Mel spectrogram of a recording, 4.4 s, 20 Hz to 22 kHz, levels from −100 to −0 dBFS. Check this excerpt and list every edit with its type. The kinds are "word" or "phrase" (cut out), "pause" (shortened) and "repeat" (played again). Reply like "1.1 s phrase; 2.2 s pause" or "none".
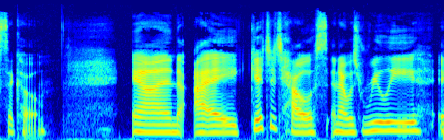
none

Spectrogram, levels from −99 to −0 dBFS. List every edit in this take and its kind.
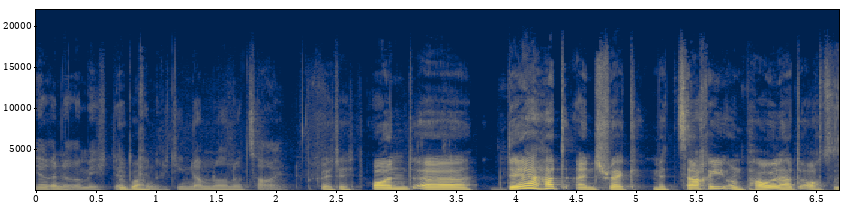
2.7 s pause; 3.7 s pause

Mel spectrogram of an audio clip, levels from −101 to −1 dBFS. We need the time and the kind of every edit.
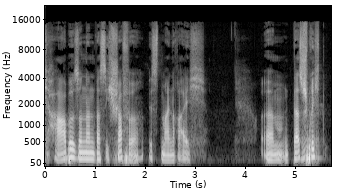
none

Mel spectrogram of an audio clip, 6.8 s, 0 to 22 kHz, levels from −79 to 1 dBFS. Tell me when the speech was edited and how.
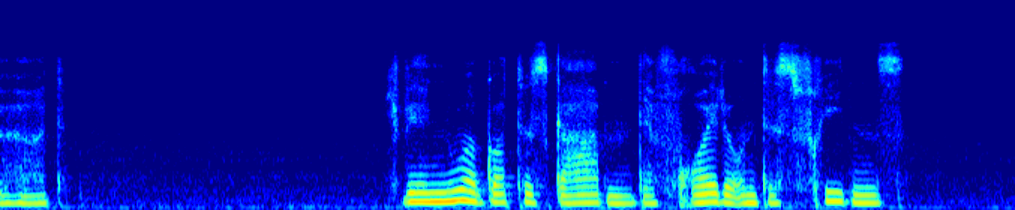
none

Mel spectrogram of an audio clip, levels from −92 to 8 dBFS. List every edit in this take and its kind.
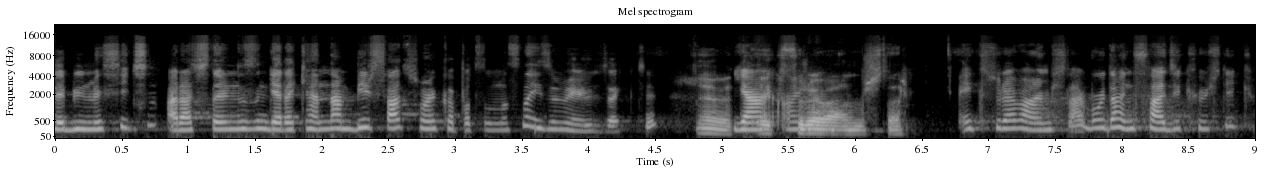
none

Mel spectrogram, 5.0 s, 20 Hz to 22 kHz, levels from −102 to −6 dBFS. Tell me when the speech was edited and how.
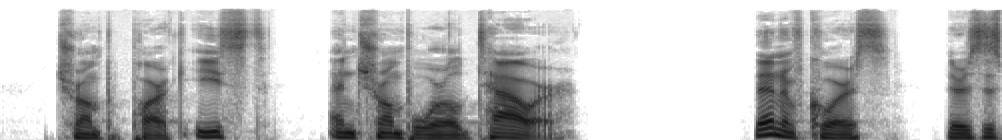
none

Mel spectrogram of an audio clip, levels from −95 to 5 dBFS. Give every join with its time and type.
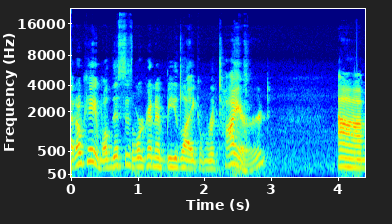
0.9 s word

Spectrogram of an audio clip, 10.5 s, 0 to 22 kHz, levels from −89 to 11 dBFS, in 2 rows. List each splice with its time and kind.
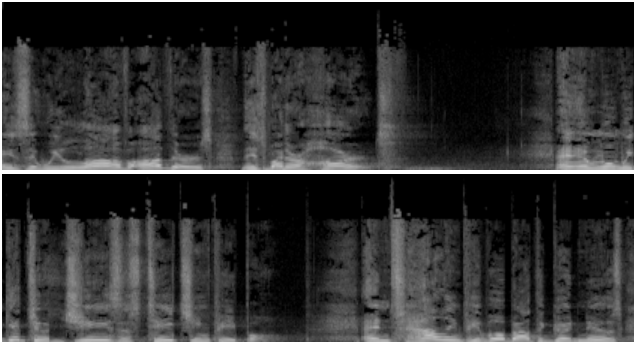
2.3 s word; 5.7 s word

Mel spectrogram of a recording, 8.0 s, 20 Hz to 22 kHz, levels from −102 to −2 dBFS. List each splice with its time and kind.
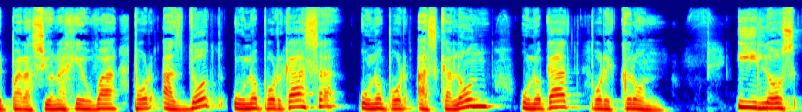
1.3 s pause; 2.3 s pause; 5.5 s word; 5.9 s word

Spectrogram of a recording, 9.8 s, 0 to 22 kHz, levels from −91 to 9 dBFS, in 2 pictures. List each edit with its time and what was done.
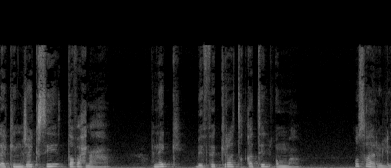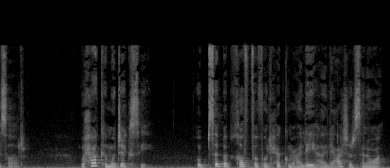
1.1 s word; 1.9 s word; 7.8 s word

